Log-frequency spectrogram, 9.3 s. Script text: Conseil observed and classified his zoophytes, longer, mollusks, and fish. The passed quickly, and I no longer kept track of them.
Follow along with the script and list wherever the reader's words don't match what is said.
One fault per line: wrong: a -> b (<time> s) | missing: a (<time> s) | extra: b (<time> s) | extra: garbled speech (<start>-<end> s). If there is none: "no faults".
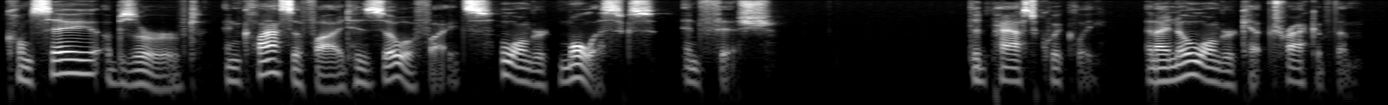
no faults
